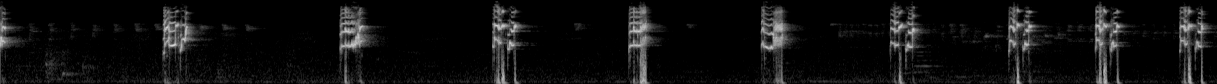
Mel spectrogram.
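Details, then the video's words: Lovebird squawking in harsh, shrill bursts, spaced a second or two apart and coming faster toward the end; meant to trigger a quiet lovebird into singing. "lovebirdmu loyo malas bunyi jadi gacor ngekek panjang seketika dengan pancingan ini"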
